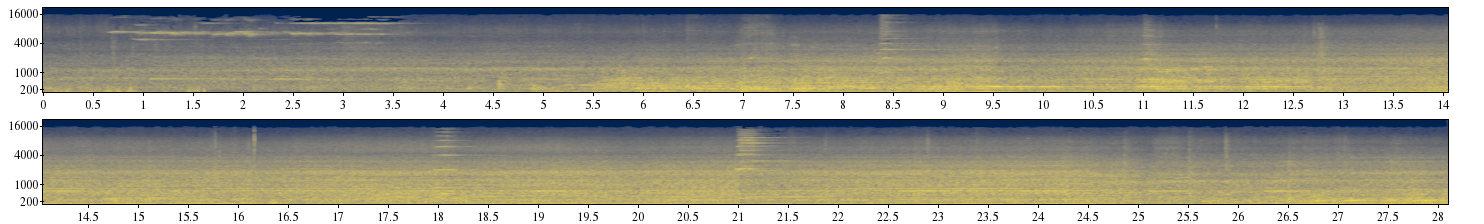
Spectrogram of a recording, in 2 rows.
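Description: Stored JNR-era cars (189 series, 115 series and a KuMoYuNi 143) rolling slowly along depot tracks, their wheels squealing and grinding on the rails, with a few sharp knocks. The rumble grows louder about five seconds in as the cars come closer.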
